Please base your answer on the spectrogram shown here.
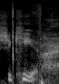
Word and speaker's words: Shakia: I keep forgetting it's Shakia. Shakia, my pronunciation is so bad.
